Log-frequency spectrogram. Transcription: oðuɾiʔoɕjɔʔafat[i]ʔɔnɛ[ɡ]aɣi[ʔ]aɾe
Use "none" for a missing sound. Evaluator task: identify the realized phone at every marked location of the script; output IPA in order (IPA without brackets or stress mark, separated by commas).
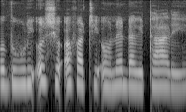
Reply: i, d, t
